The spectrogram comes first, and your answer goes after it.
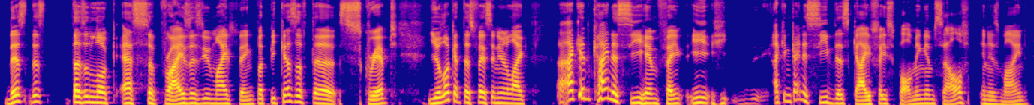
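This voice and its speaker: A man hosting a reaction video, commenting casually in a halting way and repeating words for emphasis. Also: a little high, lively intonation, a bit bright, dry recording, clean studio sound.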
